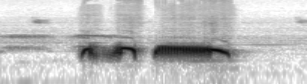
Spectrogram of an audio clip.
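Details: One clean spotted dove phrase used to provoke fighting: two rapid hooked notes, a brief pause, then a long buzzy held coo falling at its end.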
